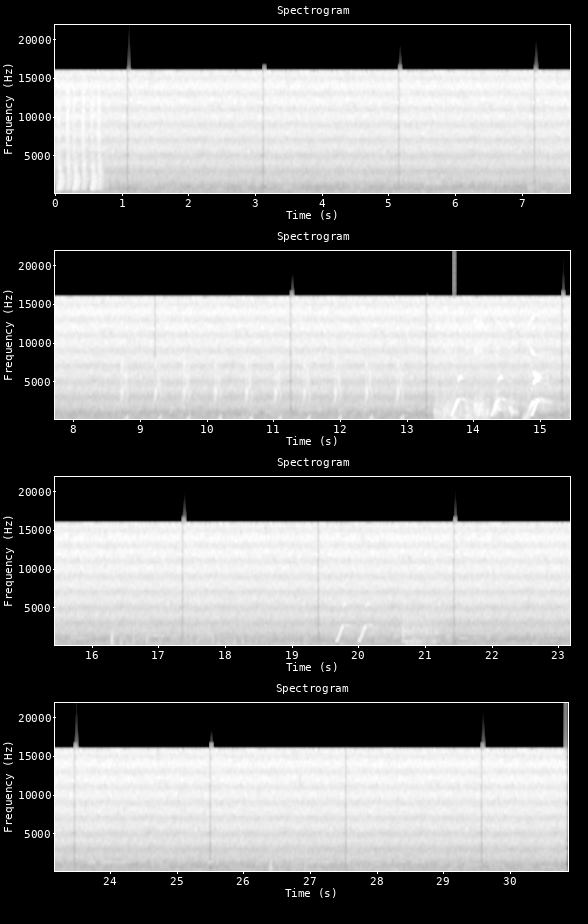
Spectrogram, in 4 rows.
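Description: Animation soundtrack: a steady hiss-like noise bed with soft background music, broken by a cluster of short sweeping sound effects about 14 seconds in and a fainter pair around 20 seconds.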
